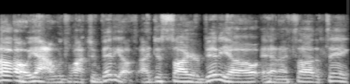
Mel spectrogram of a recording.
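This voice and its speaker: Against a quiet background, a man speaks fairly quickly at a fairly high pitch with ordinary pitch variation. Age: 60s. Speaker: rideshare and delivery driver. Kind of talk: casual interview. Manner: halting, repeats words.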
